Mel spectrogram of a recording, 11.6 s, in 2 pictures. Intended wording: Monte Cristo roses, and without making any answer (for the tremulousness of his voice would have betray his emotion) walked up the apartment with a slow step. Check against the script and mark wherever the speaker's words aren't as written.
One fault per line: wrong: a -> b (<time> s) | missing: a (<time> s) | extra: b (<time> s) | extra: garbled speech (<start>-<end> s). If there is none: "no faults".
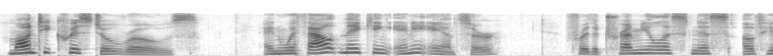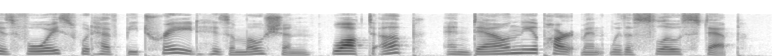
wrong: roses -> rose (0.9 s)
wrong: betray -> betrayed (6.7 s)
extra: and down (9.1 s)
